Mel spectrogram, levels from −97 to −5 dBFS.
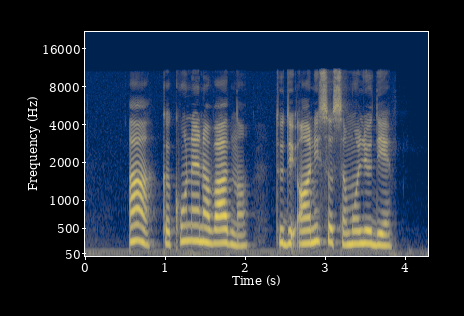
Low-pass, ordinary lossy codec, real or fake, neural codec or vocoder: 10.8 kHz; none; real; none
